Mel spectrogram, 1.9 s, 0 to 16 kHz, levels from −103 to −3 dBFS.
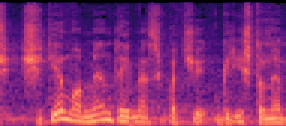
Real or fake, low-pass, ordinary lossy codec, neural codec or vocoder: real; 14.4 kHz; MP3, 64 kbps; none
